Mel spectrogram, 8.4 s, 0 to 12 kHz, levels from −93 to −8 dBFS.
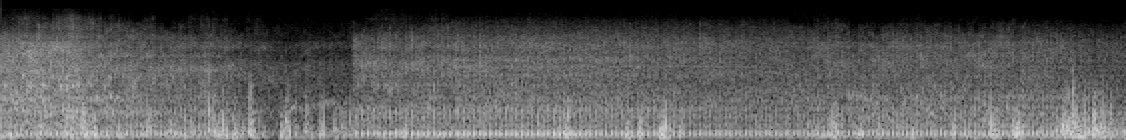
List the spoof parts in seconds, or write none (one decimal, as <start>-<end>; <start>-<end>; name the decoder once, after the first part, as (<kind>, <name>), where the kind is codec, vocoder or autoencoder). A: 0.0-3.4 (codec, HILCodec); 5.9-7.6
